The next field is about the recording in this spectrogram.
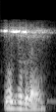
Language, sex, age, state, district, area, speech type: Odia, female, 30-45, Odisha, Ganjam, urban, conversation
